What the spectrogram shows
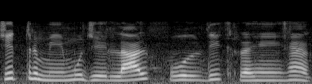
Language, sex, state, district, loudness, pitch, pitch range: Hindi, female, Madhya Pradesh, Katni, -19 LUFS, 200 Hz, 190-225 Hz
